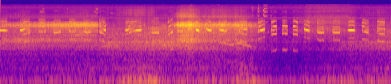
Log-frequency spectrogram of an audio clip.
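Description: Paragliding variometer beeping in short rising chirps, about two to three a second, bunching faster about five seconds in: the climb tone of a glider rising in lift. Steady wind rumble on the microphone underneath.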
